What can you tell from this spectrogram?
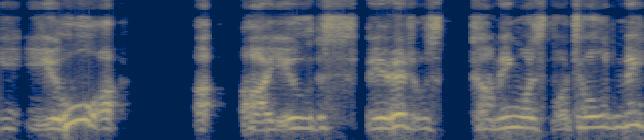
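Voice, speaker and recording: A woman's raspy put-on character voice, fairly low in pitch, with ordinary pitch variation at a moderate pace, in a dry, close sound with no echo. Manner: stammering, frightened.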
